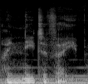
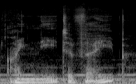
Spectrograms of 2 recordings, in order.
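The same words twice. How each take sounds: First: The voice falls at the end, like a statement. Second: The voice rises at the end, like a question. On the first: The need feels like a fixed fact. "In the past, it may have felt" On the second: The need is doubted and invites an answer. "where it's a question"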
